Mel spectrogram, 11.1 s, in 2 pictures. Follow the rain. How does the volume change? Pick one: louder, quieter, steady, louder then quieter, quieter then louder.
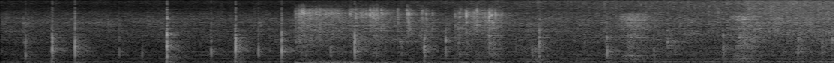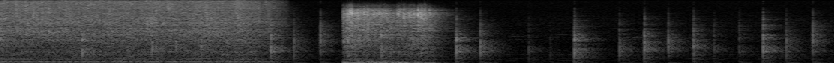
louder.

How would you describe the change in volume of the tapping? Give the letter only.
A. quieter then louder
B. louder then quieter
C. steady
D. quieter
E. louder
D.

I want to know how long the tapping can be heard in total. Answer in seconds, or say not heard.
11 s.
